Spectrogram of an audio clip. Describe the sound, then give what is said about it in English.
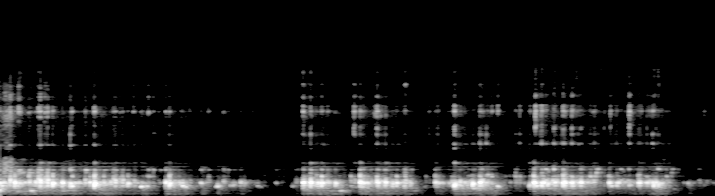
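Coffee drips and gurgles into a cup in quick, bubbly bursts, pausing briefly before starting again; fairly quiet, with no voices. “Coffee dripping into a cup.”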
